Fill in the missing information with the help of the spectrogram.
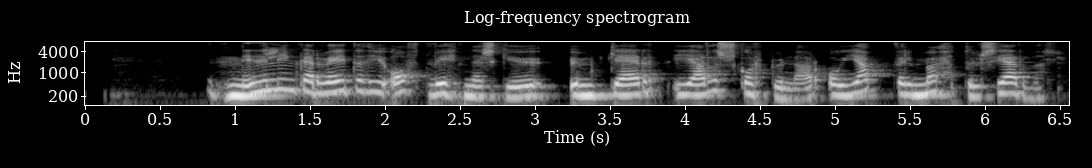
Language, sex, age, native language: Icelandic, female, 30-39, Icelandic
